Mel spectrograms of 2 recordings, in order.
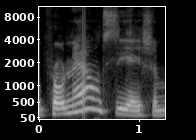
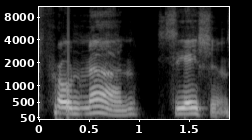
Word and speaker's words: pronunciation: And it's a smart mistake to think that since pronunciation comes from the word pronounce that it should be pronunciation, but it's not. It's pronounce, but it's pronunciation.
